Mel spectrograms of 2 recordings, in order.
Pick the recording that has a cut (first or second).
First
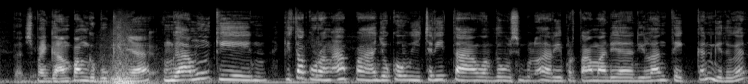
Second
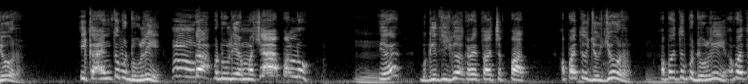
first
